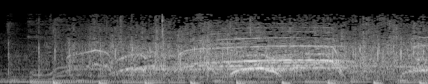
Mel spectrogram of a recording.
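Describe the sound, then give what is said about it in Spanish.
A crowd applauds and cheers loudly for people celebrating their birthdays, with whoops and shouting voices rising over steady clapping and a thumping low beat underneath, lasting throughout. “Vamos a darle un fuerte aplauso a nuestros cumpleañeros.”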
